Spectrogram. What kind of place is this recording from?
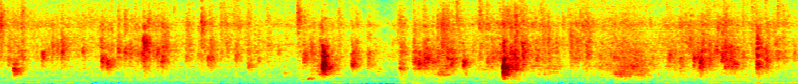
restroom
